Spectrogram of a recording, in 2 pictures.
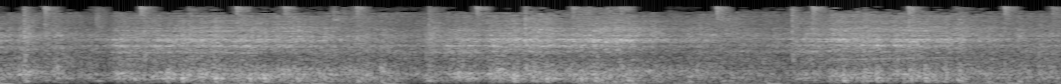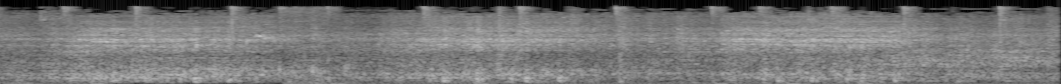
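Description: GO Transit bilevel passenger coaches running through the station at speed without stopping. The wheels give a steady rumbling roar with a continuous clatter of clicks over the rail joints.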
